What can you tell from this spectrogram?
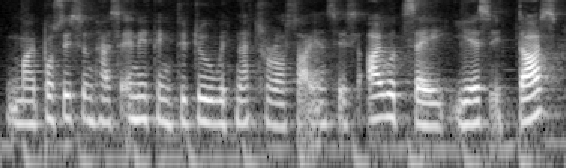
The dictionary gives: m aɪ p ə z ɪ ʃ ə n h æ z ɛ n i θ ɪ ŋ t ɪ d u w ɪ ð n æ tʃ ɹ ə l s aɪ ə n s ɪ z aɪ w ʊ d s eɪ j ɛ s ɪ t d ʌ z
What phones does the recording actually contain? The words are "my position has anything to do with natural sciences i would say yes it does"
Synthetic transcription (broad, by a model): m aɪ p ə s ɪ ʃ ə n h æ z ɛ n i θ ɪ ŋ t ɪ d u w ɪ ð n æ tʃ ɹ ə l s aɪ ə n s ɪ s aɪ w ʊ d s eɪ j ɛ s ɪ t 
